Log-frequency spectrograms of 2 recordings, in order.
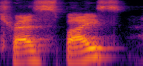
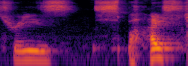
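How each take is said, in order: First: "Trez Spice" with a short e, "Trez" rhyming with fez; corrected name. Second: "Treese Spice" with a long ee, "Treese" like trees; reading "Treese Spice" as Treese, rhyming with geese; first guess at a name. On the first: Host corrects himself on the winner's name, "Trez" with a short e. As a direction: switch to "Trez", short clipped e. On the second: Host tries a winner's name, saying "Treese" with a long ee. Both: Shown as a demonstration.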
